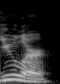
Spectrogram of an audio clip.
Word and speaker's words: Euler: the english called euler but in germany we always called him euler because i mean that makes his name well yeah hey it makes sense uh i i just probably fairly few american people pronounce it correctly so i don't think i would have heard it like that yeah it's something with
